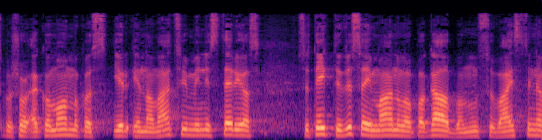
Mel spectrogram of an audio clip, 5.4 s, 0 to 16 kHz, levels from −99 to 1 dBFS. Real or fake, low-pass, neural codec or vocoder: fake; 10.8 kHz; codec, 24 kHz, 0.9 kbps, WavTokenizer, medium speech release version 1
